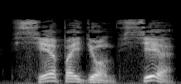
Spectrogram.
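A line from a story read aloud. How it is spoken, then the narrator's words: Shouting Cossacks. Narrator (Russian): заорали казаки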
